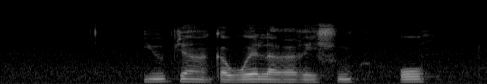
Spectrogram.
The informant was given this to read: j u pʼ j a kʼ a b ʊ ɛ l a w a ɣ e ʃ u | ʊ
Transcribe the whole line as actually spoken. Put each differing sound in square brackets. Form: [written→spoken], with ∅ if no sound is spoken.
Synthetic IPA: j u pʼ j a kʼ a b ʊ ɛ l a [w→ɣ] a ɣ e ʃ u | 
